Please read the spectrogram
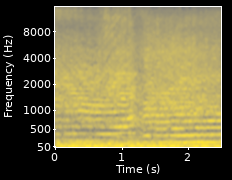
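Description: Cartoon whirring sound effect: a steady, motor-like rumble with a hum above it, for a figure spinning like a wheel at high speed.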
